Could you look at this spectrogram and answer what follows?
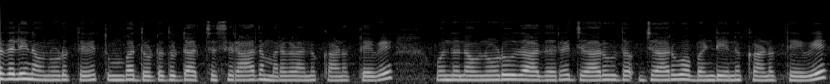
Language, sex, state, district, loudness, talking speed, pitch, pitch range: Kannada, female, Karnataka, Dakshina Kannada, -24 LUFS, 115 wpm, 205 Hz, 200-215 Hz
